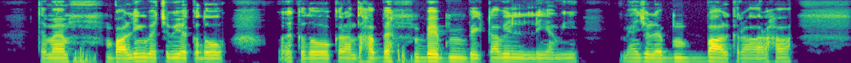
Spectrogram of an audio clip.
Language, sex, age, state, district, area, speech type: Dogri, male, 18-30, Jammu and Kashmir, Samba, urban, spontaneous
